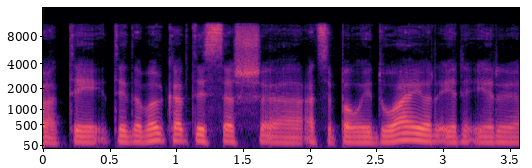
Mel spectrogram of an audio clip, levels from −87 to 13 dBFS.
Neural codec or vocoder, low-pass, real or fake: codec, 24 kHz, 0.9 kbps, WavTokenizer, medium speech release version 2; 10.8 kHz; fake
